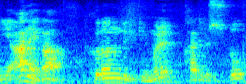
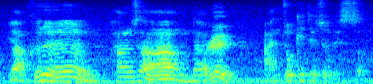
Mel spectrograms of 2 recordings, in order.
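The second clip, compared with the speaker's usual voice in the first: ordinary talk, nothing marked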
